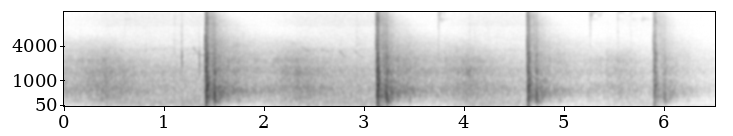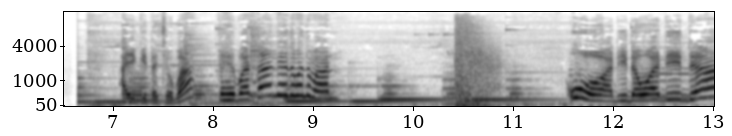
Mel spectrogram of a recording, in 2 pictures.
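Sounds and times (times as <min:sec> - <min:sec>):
rifle shots with echo: 0:00.0 - 0:00.8, 0:01.4 - 0:06.3, 0:10.4 - 0:11.0.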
